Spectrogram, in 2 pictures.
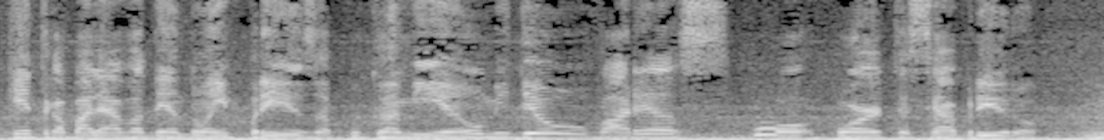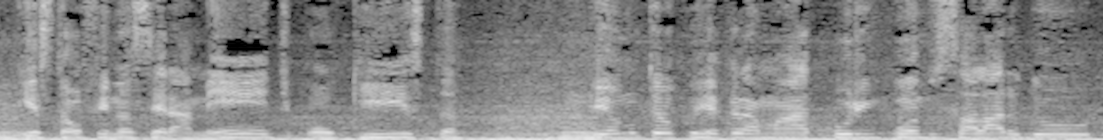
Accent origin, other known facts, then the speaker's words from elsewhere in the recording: Jabuticabal, São Paulo, Brazil; É Jabuticabal, estado de São Paulo.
